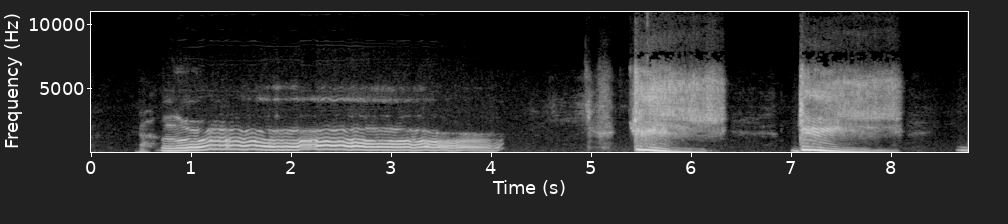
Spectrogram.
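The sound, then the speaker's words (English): A long, wavering moan lasting about three seconds, coming from the nearest cell about 40 feet away. After a pause come two harsh, breathy bursts that each drop sharply in pitch, like strained groans or sneezes. “As you're doing that, from the closest nearby cell, and by nearby, we're talking 40 feet away, but from the closest cell, you hear a moaning sound.”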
